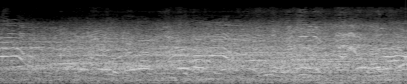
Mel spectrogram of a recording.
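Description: Many spectators' and coaches' voices shouting over one another in a large hall, a steady din of overlapping calls with no single voice standing out.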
